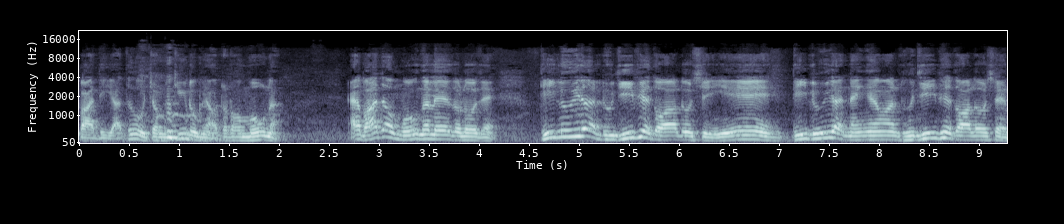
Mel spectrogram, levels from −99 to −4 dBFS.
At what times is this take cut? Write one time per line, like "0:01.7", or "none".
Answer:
none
